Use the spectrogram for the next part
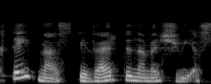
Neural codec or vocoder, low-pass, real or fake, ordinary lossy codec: none; 7.2 kHz; real; MP3, 32 kbps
